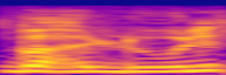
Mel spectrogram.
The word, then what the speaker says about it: بہلول: سے واقف ہوں گے۔ بہلول کی بے پرپیش اور ہے پر جزم ہے، جس کی وجہ سے اس کا اصل تلفظ بہلول ہے، جس کے معنی ہنسمکھ،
